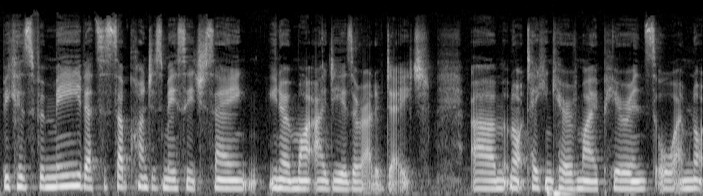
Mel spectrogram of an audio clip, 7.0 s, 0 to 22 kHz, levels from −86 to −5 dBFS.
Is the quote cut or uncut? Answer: cut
